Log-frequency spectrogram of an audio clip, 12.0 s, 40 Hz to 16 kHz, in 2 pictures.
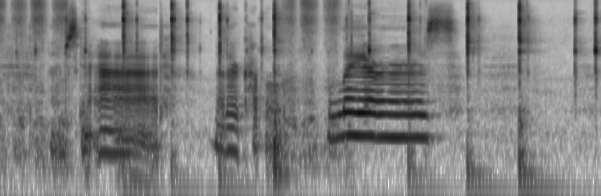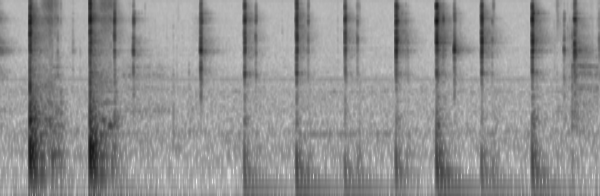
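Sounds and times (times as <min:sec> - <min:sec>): rubber brayer rolling ink: 0:00.0 - 0:04.8, 0:06.3 - 0:07.2.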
